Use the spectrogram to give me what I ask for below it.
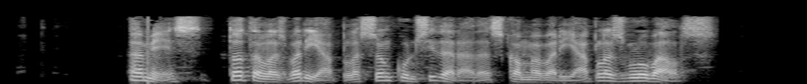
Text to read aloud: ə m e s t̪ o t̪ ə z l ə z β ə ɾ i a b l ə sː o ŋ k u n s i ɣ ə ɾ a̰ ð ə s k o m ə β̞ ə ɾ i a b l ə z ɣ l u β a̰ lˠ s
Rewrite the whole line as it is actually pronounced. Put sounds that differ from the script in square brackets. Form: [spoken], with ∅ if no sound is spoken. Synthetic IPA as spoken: ə m e s t̪ o t̪ ə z l ə z β ə ɾ i a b l ə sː o ŋ k u n s i [ð] ə ɾ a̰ ð ə s k [ɔ] m ə β̞ ə ɾ i a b l ə z ɣ l u β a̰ lˠ s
